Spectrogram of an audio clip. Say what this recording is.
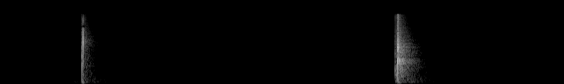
Dropping record on concrete floor
Dropping a vinyl record from about one meter on concrete floor.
